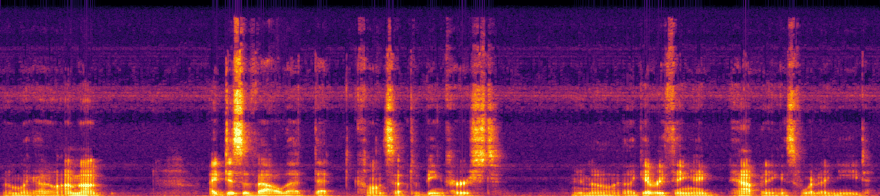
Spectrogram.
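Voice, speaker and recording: A man's voice: rumbling low, big pitch swings, normal speed, vocal fry, slightly rough. A man talking casually in a personal vlog, rambling and reflective with lots of fillers. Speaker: vlogger on a water fast.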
